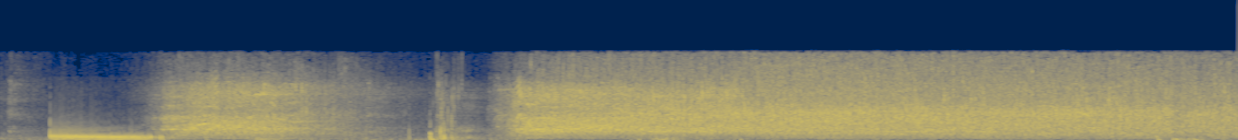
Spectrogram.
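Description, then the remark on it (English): Swallowing a mouthful of water, heard as a short bubbly gurgle, then a soft thud and a long, loud rushing hiss that lasts several seconds. No one speaks. “The first one, that kind of bubbly sound, is when you pour some in your mouth, your throat closes up.”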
